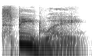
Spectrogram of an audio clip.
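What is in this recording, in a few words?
"speedway", English, British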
